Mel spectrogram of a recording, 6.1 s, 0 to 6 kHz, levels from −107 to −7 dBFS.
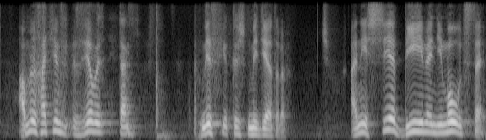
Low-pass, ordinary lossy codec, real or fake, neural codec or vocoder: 5.4 kHz; none; fake; codec, 16 kHz, 0.5 kbps, FunCodec, trained on Chinese and English, 25 frames a second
